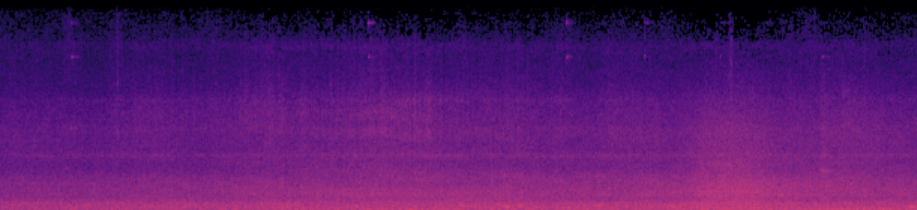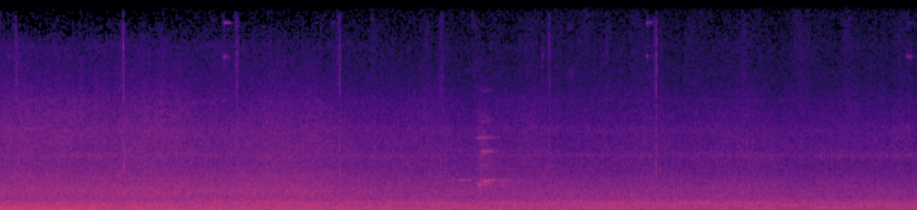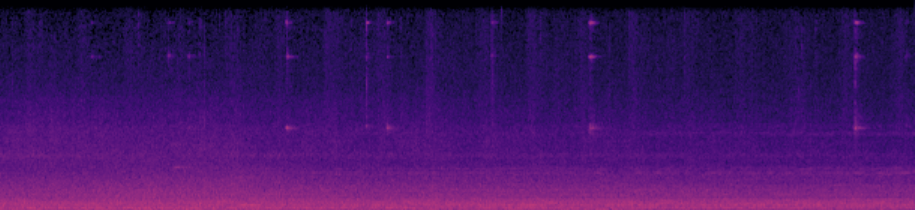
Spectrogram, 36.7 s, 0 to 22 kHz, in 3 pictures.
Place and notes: {
  "title": "Walk through air conditioning alley (Kennet Wharf Lane) to the river, Vintners Place, Upper Thames St., London, UK - Walk through air conditioning alley to the river",
  "date": "2022-05-17 12:05:00",
  "description": "On this walk, along Kennet wharf Lane, to the river one is enclosed by the industrial building on either side and immersed in sound from a succession of air conditioning outlets. When reaching the river bank loudspeakers can be heard. It is a guide on a passing tourist boat talking about the historic sights in view.",
  "latitude": "51.51",
  "longitude": "-0.09",
  "altitude": "21",
  "timezone": "Europe/London"
}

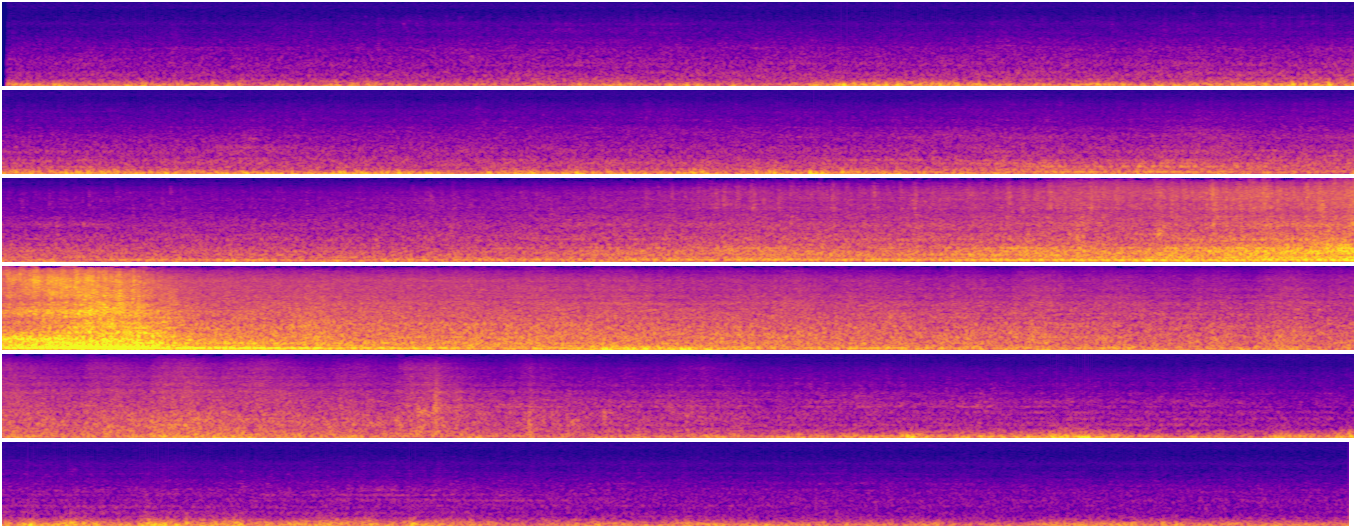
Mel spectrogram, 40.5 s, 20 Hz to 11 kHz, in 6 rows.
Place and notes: {
  "title": "Montreal: Grand boulevard walking overpass (NDG) - Grand boulevard walking overpass (NDG)",
  "date": "2009-05-29 20:45:00",
  "description": "equipment used: marantz\nTrain pssing under the Grand boulevard walking overpass",
  "latitude": "45.47",
  "longitude": "-73.62",
  "altitude": "60",
  "timezone": "America/Montreal"
}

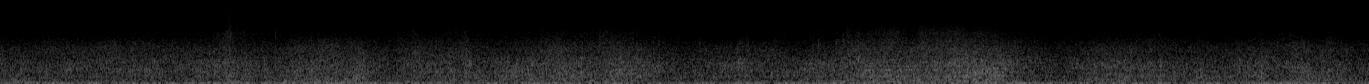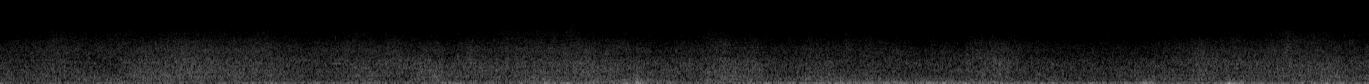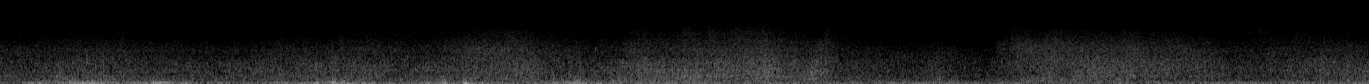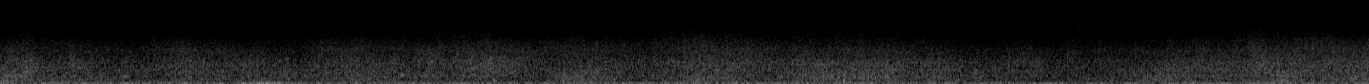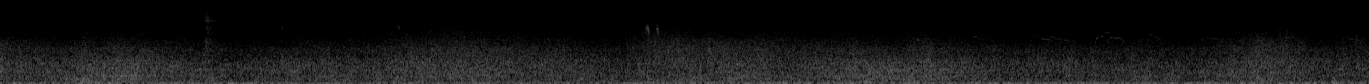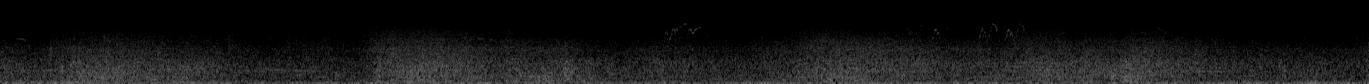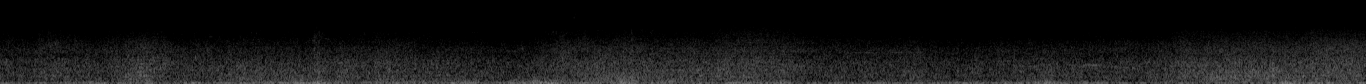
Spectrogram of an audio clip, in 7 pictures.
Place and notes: {
  "title": "湖下海堤, Jinning Township - In mentioning the shore",
  "date": "2014-11-03 06:52:00",
  "description": "In mentioning the shore, sound of the waves, Crowing sound\nZoom H2n MS+XY",
  "latitude": "24.46",
  "longitude": "118.30",
  "altitude": "4",
  "timezone": "Asia/Taipei"
}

